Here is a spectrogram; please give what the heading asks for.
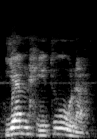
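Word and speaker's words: يَنْحِتُونَ: Lalu yang kelima maksudnya, yanhituna, nun sukun bertemu dengan huruf ha, dibacanya menjadi yanhituna. Yanhituna, transisinya cepat, tidak ada dengung.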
